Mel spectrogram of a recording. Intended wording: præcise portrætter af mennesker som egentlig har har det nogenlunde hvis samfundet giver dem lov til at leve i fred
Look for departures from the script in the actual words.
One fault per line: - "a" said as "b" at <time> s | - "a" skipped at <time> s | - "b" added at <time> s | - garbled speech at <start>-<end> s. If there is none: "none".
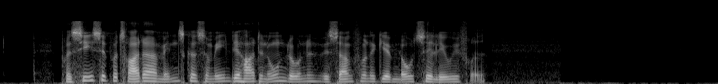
- "har" skipped at 2.5 s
